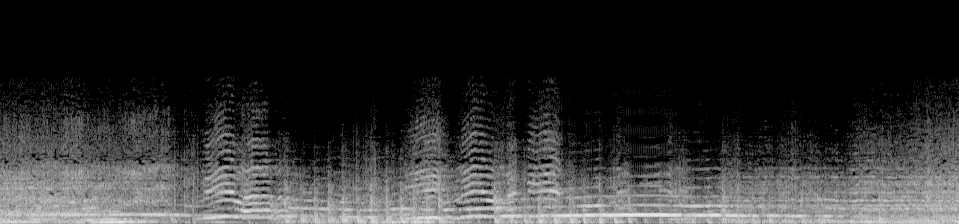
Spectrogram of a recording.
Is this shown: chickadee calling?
no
